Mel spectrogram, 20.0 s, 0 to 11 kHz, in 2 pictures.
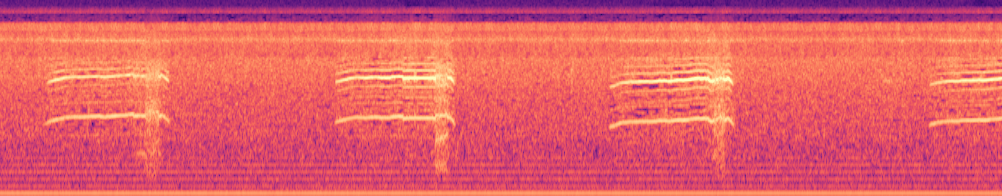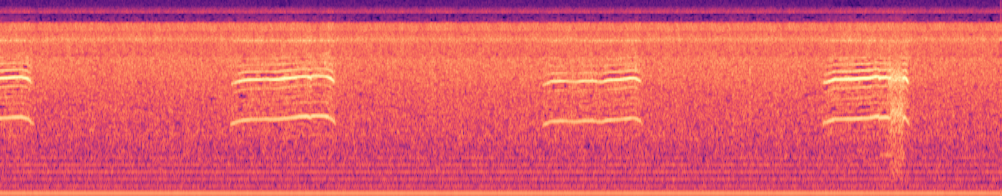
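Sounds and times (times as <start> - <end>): electrical hum: 0.0 - 20.0
barn owl screeching: 0.4 - 1.8, 3.4 - 4.6, 6.1 - 7.4, 9.3 - 10.4, 12.3 - 13.4, 15.4 - 16.5, 18.2 - 19.2.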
